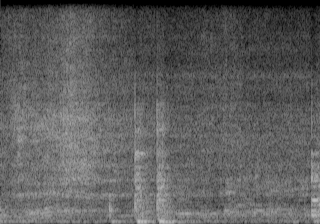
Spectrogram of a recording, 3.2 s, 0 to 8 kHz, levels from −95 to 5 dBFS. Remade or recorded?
remade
